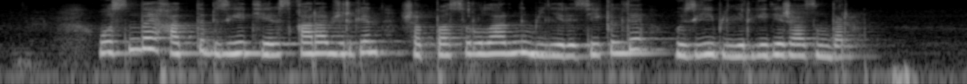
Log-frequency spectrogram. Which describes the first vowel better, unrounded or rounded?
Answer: rounded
